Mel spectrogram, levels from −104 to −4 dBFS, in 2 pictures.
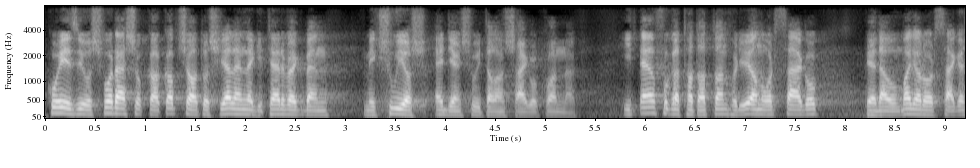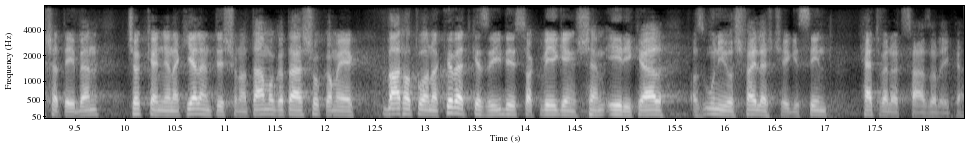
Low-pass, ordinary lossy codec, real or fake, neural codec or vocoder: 7.2 kHz; none; fake; codec, 24 kHz, 0.9 kbps, DualCodec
